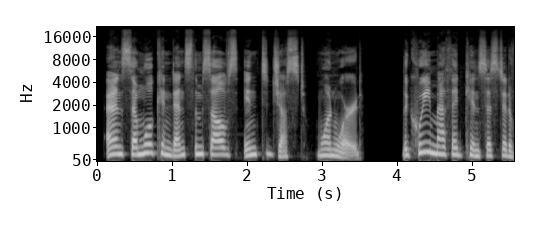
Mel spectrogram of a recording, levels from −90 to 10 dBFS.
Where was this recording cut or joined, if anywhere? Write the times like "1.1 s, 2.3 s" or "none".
4.0 s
